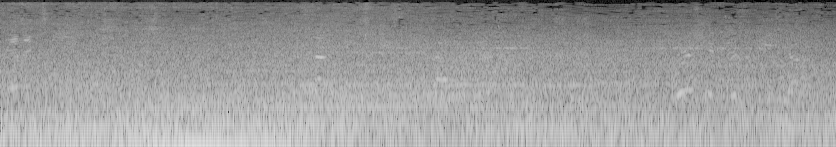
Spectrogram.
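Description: Street traffic noise: a passing vehicle's engine rumble swells about two seconds in and eases off, over steady road noise, with indistinct voices underneath.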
